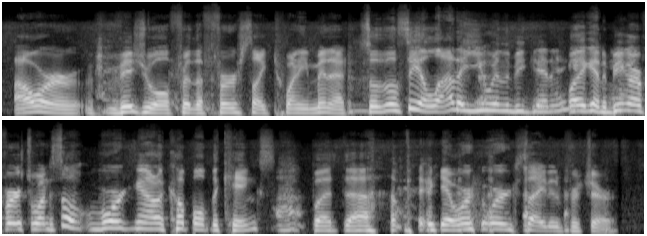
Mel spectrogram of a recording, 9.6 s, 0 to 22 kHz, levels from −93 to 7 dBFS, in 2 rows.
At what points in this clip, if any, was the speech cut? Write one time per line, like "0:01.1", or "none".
0:02.6
0:04.2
